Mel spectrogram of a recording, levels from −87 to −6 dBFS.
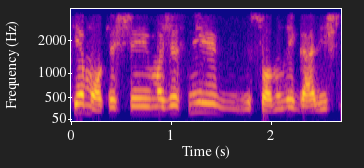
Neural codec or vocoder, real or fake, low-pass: none; real; 3.6 kHz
